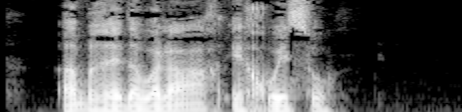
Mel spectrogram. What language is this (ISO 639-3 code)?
bre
